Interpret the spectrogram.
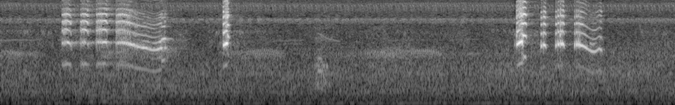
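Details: Shrill, rapid calls of a Red-wattled lapwing: a fast run of sharp notes, a lone clipped note, then another hurried burst of ringing notes.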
